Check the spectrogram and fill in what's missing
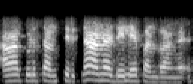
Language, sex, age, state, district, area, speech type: Tamil, female, 30-45, Tamil Nadu, Dharmapuri, rural, conversation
